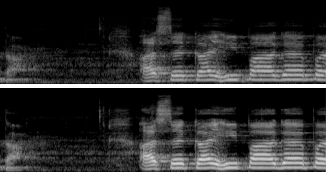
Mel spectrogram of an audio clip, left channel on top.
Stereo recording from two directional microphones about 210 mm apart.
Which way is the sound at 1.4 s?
30° right (ahead or behind).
